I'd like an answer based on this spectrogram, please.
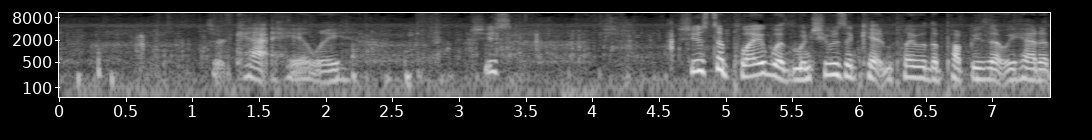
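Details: Great Dane puppies, six weeks old, during their first bath, which they hated; a faint opening stretches into a run of wavering, whiny cries with rising and falling pitch in the final seconds.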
